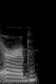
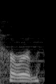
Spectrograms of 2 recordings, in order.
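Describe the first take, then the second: First: The word begins with no H sound. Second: The word begins with a clear H sound. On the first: "they don't say the H in herb" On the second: "you overpronounce the H"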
